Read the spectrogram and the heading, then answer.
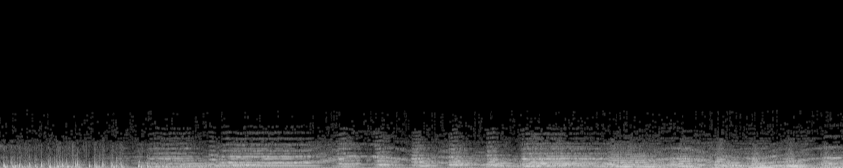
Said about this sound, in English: A few moments later, Nevada led a horse from the stable, swung to its back, and raced out of town.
